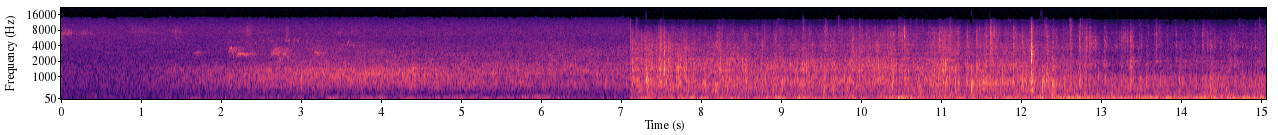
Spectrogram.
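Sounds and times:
truck engine and road rumble: 0:00.0 - 0:15.0
tyres crunching over gravel: 0:01.4 - 0:15.0
small stones ticking: 0:07.1 - 0:15.0.

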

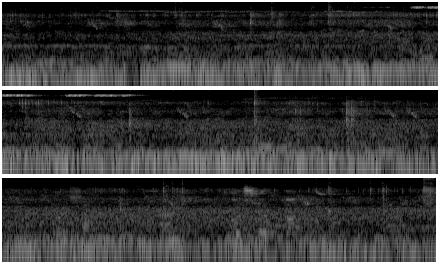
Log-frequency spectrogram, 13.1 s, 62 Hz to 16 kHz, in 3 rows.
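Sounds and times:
distant traffic hum: 0:00.0 - 0:13.0
small birds chirping: 0:00.0 - 0:13.0.

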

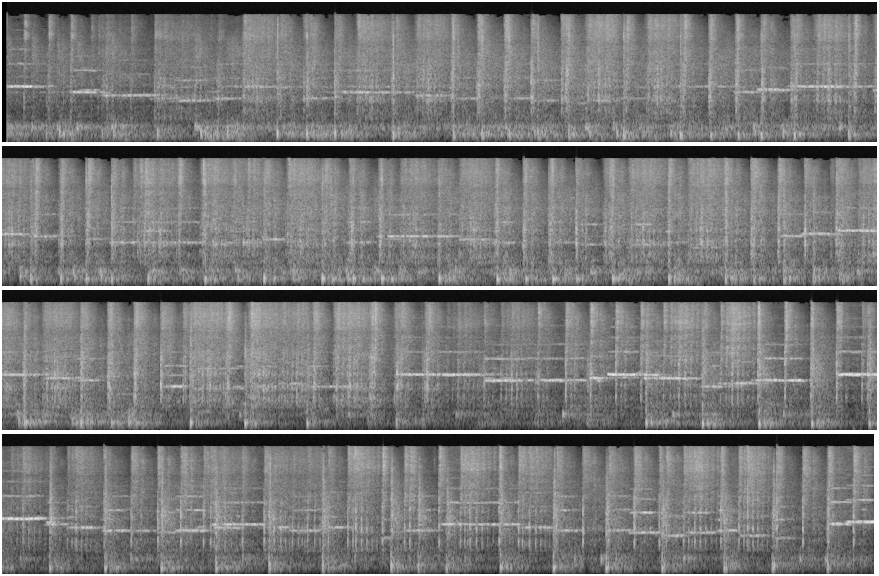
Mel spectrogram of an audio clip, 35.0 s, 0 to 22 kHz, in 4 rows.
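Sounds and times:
flute band playing: 0:00.0 - 0:34.9
side drums: 0:00.0 - 0:34.9.

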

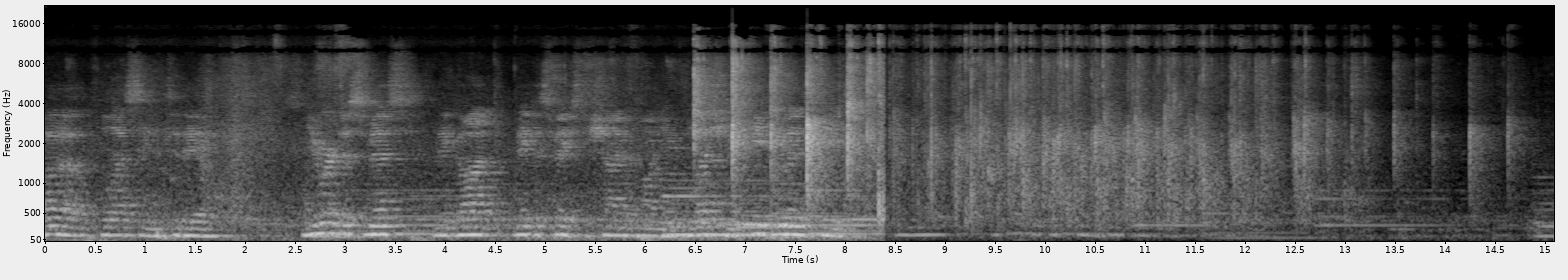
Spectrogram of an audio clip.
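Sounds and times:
quiet music: 0:02.5 - 0:15.0
congregation applauding: 0:06.4 - 0:15.0.

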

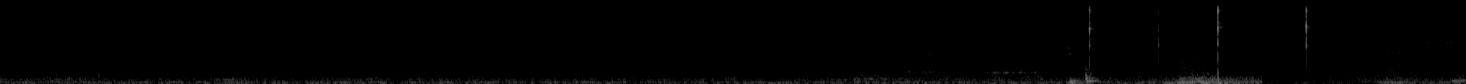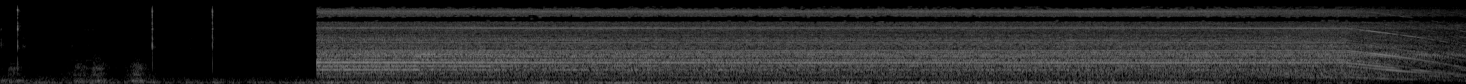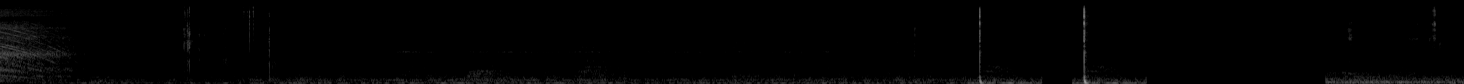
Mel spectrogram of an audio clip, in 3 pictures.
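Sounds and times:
rotary tool whining: 0:17.8 - 0:30.3.

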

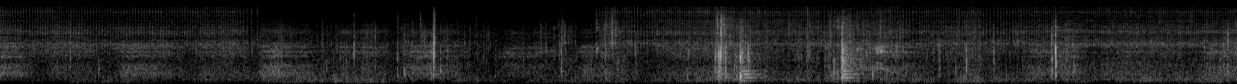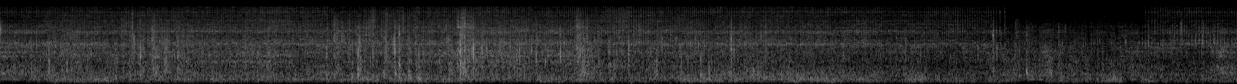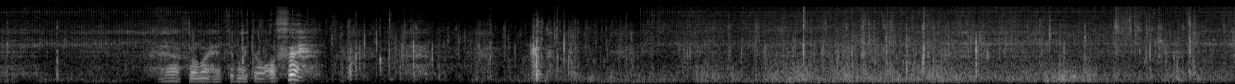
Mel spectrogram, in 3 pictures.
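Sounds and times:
bike knocking and rattling: 0:00.0 - 0:37.0
tyres rolling on dirt: 0:00.0 - 0:37.0
wind noise: 0:29.5 - 0:37.0.

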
